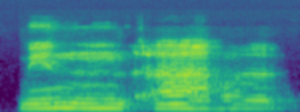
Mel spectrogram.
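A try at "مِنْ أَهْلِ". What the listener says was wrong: Dibunyikan saja li-nya.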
